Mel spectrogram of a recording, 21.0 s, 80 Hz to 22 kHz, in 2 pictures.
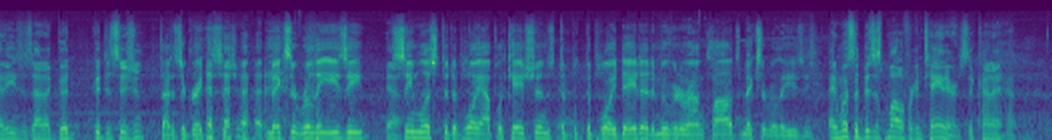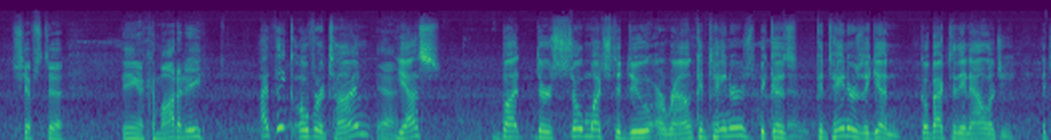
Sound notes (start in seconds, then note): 2.0 laughs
